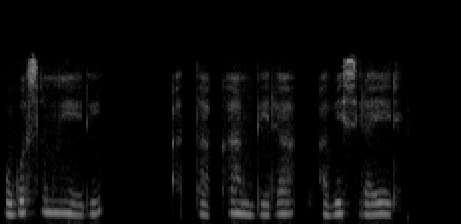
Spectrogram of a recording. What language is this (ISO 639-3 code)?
kin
